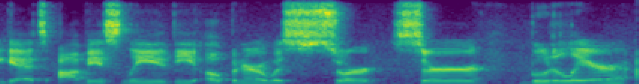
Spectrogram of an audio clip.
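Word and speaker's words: Sir Baudelaire: First of all, we get obviously the opener was Sir Boudelier, I believe is how you pronounce it, Sir Boudelier.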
